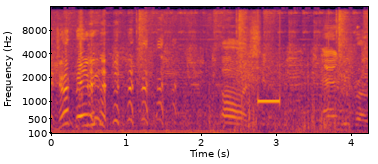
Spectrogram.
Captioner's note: both Laughing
